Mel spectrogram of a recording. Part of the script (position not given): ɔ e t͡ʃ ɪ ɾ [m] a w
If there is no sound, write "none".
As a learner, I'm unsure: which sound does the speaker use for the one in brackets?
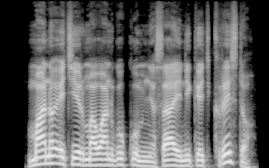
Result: m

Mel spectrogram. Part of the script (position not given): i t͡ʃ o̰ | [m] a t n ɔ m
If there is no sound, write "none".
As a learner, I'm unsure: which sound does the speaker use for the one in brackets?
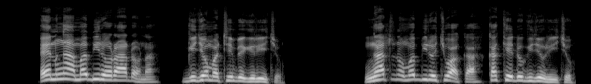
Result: ŋ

